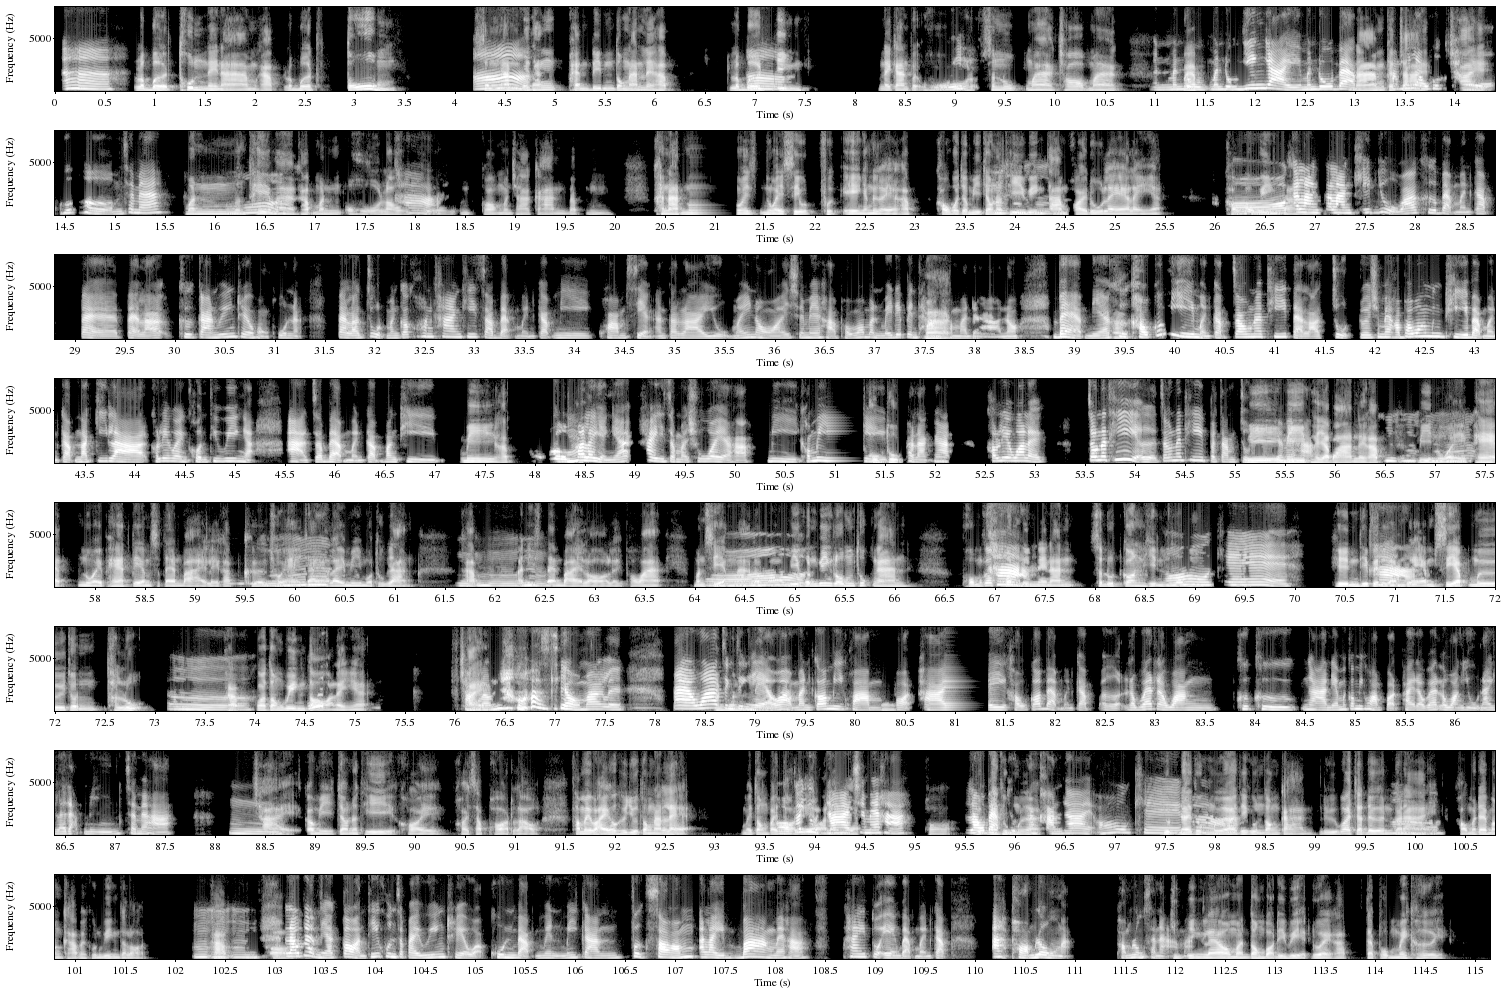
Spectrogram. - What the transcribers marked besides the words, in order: other noise; distorted speech; unintelligible speech; other background noise; unintelligible speech; laughing while speaking: "น่าหวาดเสียว"
- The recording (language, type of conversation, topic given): Thai, podcast, งานอดิเรกนี้เปลี่ยนชีวิตคุณไปอย่างไรบ้าง?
